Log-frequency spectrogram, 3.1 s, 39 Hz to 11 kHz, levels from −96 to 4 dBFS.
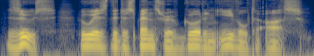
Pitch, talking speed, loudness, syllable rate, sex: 100 Hz, 210 wpm, -20 LUFS, 5.4 syllables/s, male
